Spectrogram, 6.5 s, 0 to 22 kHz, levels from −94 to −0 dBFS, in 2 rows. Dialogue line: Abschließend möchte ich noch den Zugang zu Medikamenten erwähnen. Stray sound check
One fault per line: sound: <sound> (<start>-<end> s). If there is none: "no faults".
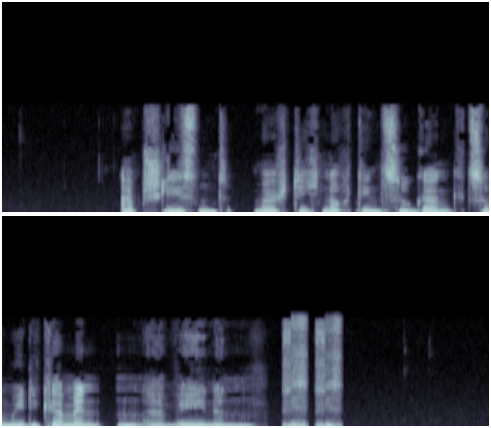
sound: laugh (5.1-5.5 s)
